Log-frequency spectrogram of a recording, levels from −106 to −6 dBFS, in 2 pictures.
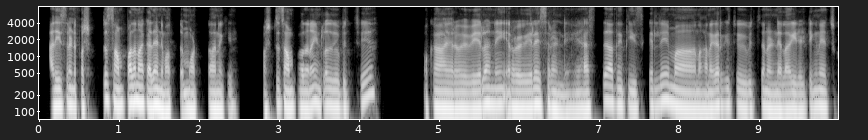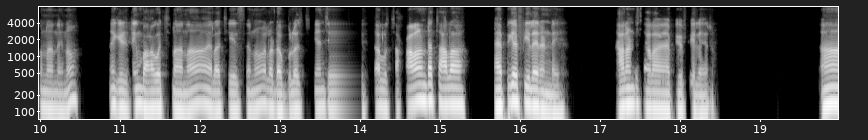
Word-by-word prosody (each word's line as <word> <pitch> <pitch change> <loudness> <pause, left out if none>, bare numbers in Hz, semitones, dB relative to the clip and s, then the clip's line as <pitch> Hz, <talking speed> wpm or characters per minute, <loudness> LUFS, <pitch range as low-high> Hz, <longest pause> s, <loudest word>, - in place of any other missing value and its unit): అది 125 - +3
ఏసారండి 125 -2 -1
ఫస్ట్ 120 +6 -6
సంపాదనక 145 +2 +4
అదే 130 - +6
అండి 115 - +5
మొత్తం 105 0 -7
మొత్తానికి. 110 -1 -1 0.4
ఫస్ట్ 110 +3 -7
సంపాదన 120 0 +1
ఇంట్లో 130 -1 -2
చూపించి, 120 +5 -4 0.8
ఒక - - -18 0.2
20,000 115 +3 +2
అని, 130 0 +1
20,000 115 +2 +3
వేసారండి. 115 -5 0 0.2
ఏస్తే 115 +7 -4
అది 130 -1 -3
తీసుకెళ్ళి 125 +5 -3
మా 120 - +3 0.2
నాన్నగారికి 125 +4 -1
చూపించానండి. 110 -2 -1
ఇలా 105 +1 -1
ఎడిటింగ్ 105 +3 -3
నేర్చుకున్నాను 115 -1 -3
నేను. 115 +9 -2 0.5
నాకు 135 -2 -1
ఎడిటింగ్ 130 +4 0
బాగొచ్చు 120 0 +1
నాన్న, 110 0 +1 0.3
ఇలా 115 -1 0
చేసాను, 110 +2 -3
ఇలా 120 - -1
డబ్బులు 110 +1 -2
వచ్చినాయి 120 +1 -9
అని 120 - -5
చెప్పి, 110 0 -10 0.2
వాళ్ళు 120 -1 -1
చాలా 135 +5 +2
అంటే 160 0 +5
చాలా 135 +1 +5 0.5
హ్యాపీగా 145 +4 +6
ఫీల్ 135 -2 +5
అయ్యారండి. 105 -5 +2 0.7
చాలా 125 +2 +4
అంటే 135 0 -1
చాలా 115 -1 +2
హ్యాపీగా 110 0 -1
ఫీల్ 110 -2 -3
అయ్యారు. 115 +4 -6 1.4
ఆ! - - +6
115 Hz, 155 wpm, -21 LUFS, 110-130 Hz, 1.4 s, అదే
